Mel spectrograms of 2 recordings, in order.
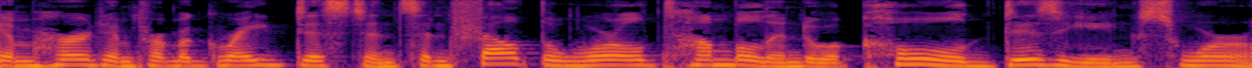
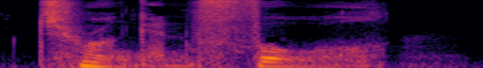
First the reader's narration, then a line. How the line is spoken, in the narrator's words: Gideon muttered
